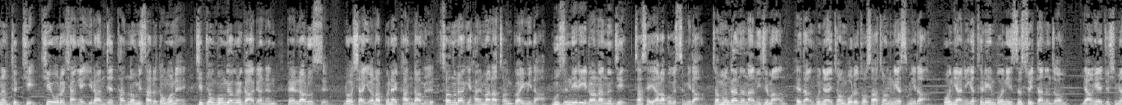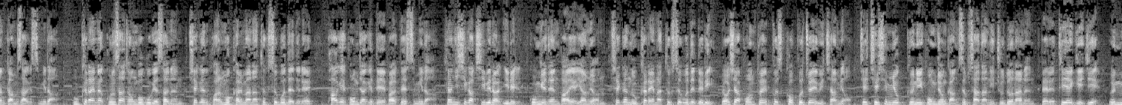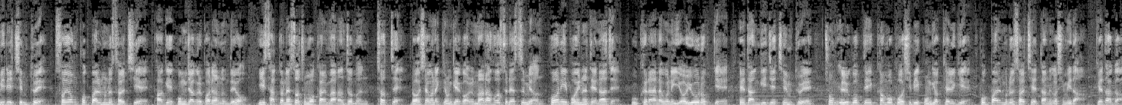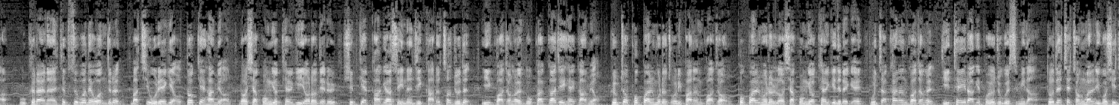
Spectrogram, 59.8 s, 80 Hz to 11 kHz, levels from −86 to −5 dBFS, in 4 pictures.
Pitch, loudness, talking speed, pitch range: 165 Hz, -14 LUFS, 455 characters per minute, 145-190 Hz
